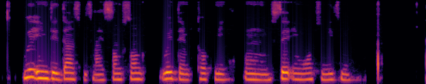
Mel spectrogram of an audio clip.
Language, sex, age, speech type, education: Nigerian Pidgin, female, 15-29, spontaneous, tertiary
